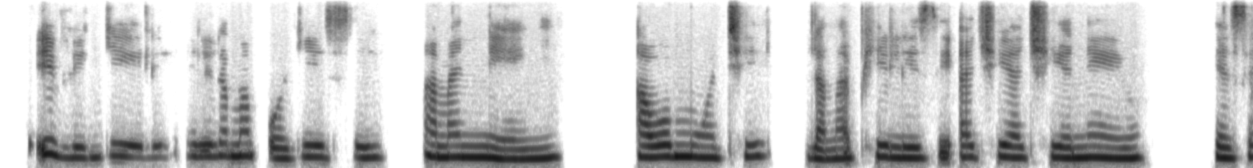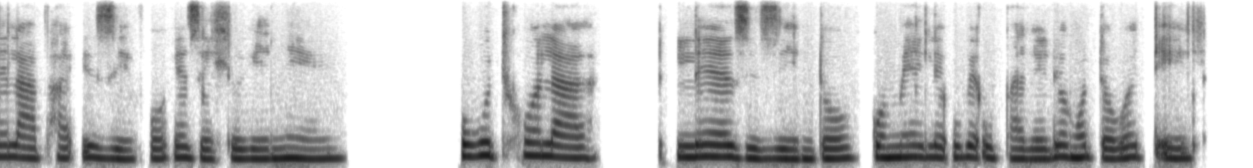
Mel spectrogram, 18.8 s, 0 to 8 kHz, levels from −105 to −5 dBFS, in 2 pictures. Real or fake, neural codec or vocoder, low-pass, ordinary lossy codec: real; none; 7.2 kHz; Opus, 32 kbps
